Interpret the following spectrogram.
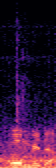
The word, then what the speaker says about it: Comida: Paano yung pronounce? Comida? Comida.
